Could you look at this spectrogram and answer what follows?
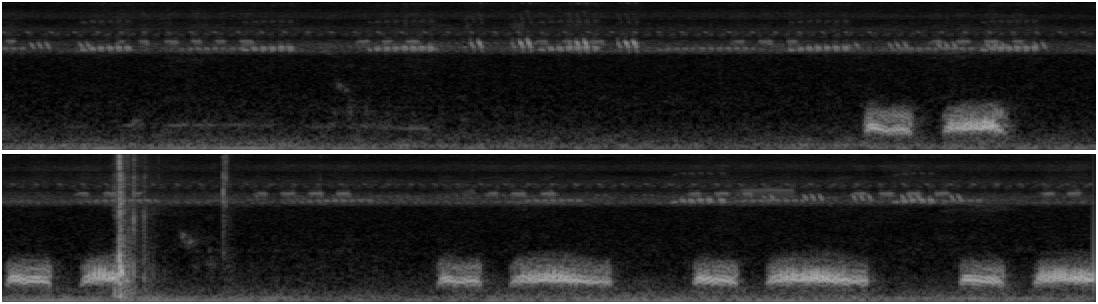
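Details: Spotted dove replying to a decoy during luring. After a quiet start, paired low coos begin, broken by a sharp click, then continue in short-long sets. A continuous high insect drone is present.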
